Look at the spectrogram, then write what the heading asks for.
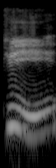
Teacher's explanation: If you pronounce P, then watch the lips. You see that the two lips close, they come together, and then suddenly they are opened, and then the sound escapes with an explosion. So it's a bilabial because the two lips come together, and plosive because when there is a sudden release, then the sound escapes by force with a kind of explosion, if you like.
